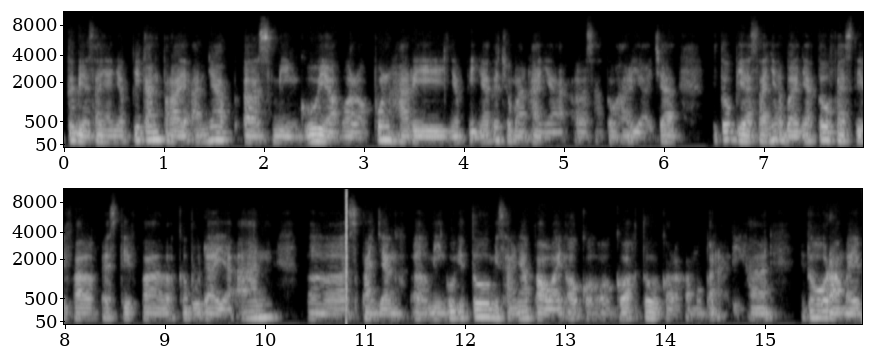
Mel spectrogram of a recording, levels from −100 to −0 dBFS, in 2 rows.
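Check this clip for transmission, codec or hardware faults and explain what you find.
One fault is present. At 10.82 s, file tags are played as audio. An embedded cover picture's compressed bytes are read as samples, giving a hard-edged burst of very loud white noise.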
